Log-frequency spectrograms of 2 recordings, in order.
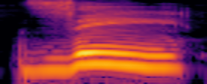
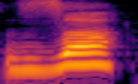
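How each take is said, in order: First: The vowel is long and full, like 'thee'. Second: The vowel is short and weak, like 'thuh'. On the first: "I is a vowel sound. So it's the Irish Sea" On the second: "the goes before a consonant sound"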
